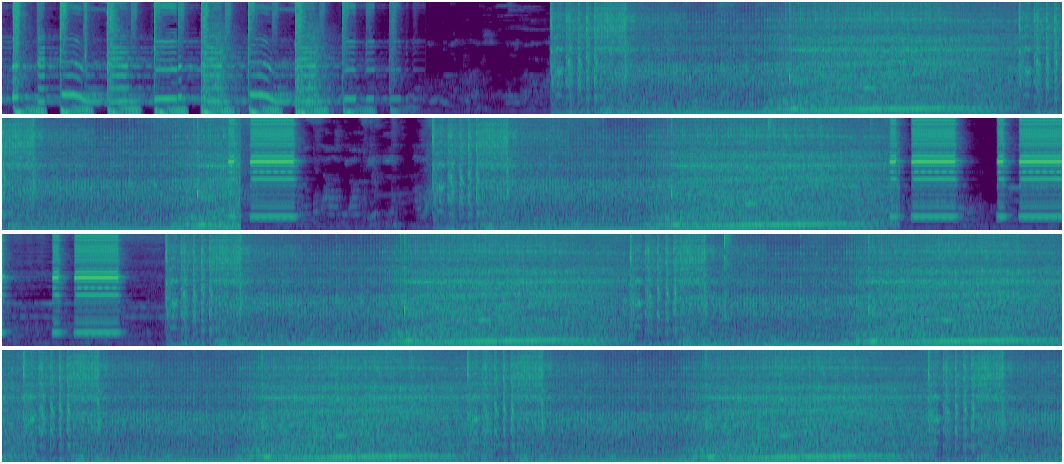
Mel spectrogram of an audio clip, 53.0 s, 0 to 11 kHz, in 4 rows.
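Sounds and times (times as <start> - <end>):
loud horn beeps: 3.8 - 5.2, 10.2 - 12.1, 15.8 - 17.1, 22.3 - 28.9, 37.6 - 40.6, 43.4 - 44.8, 48.9 - 50.4
recorded toy engine sound revving: 6.9 - 16.3, 18.6 - 24.5, 28.6 - 53.0.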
